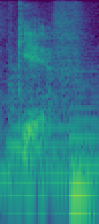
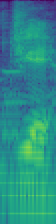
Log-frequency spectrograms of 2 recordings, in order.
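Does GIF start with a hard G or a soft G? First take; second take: hard G; soft G. First: The word begins with a hard G sound. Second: The word begins with a soft G sound. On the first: The speaker calls it wrong. "the widespread use of the hard G" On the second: The speaker calls it right. "the developer of the format decided it should have a soft G"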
